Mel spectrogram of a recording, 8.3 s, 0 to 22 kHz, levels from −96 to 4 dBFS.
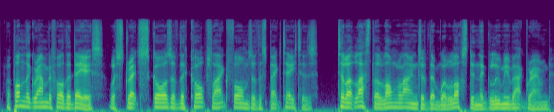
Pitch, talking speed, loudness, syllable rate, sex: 105 Hz, 215 wpm, -18 LUFS, 5.8 syllables/s, male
